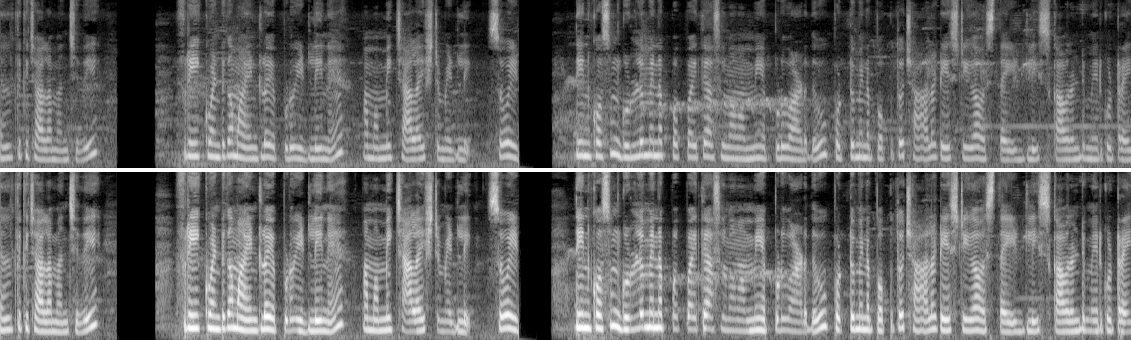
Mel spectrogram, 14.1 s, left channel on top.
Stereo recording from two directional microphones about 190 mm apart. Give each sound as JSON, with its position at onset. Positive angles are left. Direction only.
{"t": 0.0, "sound": "a woman's voice", "side_deg": -40}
